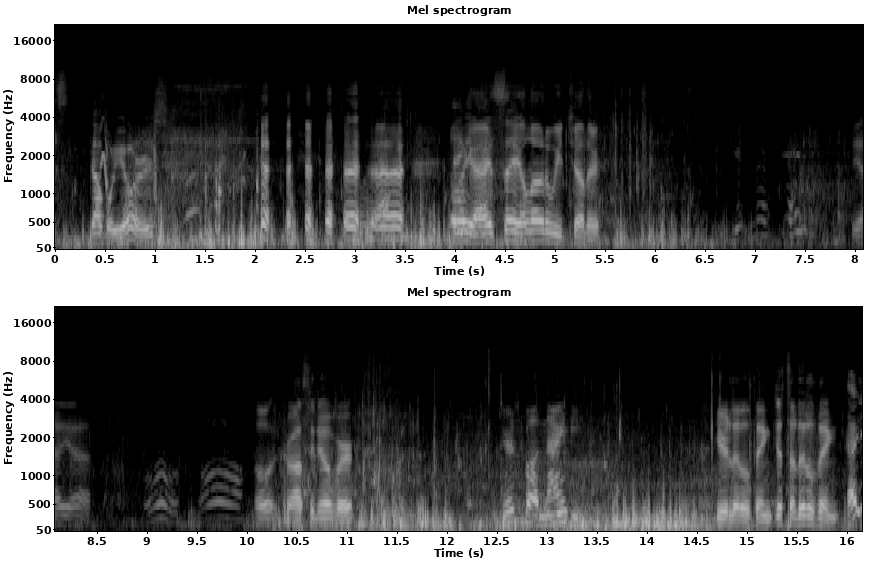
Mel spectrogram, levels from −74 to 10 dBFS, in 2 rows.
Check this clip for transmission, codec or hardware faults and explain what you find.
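One fault runs through the whole clip: gain pumping. The level breathes continuously, ducking under each loud sound, a swing of roughly 10 dB. Loud and quiet passages sit unnaturally close together, so the sound feels squashed. The likely cause is an input gain set far too high with a fast limiter or compressor clamping down on each peak and releasing in the pauses. What separates this from smooth level changes is timing. A fader-style move drifts over a fraction of a second to a couple of seconds, independent of content. Here the dips track the loud moments one by one.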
